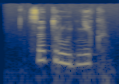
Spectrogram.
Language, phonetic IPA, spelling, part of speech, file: Russian, [sɐˈtrudʲnʲɪk], сотрудник, noun, Ru-сотрудник.ogg
- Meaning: 1. collaborator, colleague, assistant 2. employee, associate 3. staff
